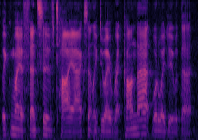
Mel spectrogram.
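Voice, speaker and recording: A man hosting a casual podcast, asking quizzical questions in an animated way. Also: fairly low pitch, brisk, a little hiss or hum. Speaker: podcast host.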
